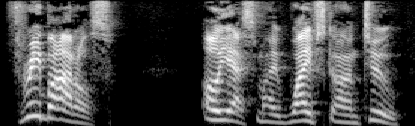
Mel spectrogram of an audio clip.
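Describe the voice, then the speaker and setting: Grouchy, self-pitying husband played by a man for vintage radio comedy; whiny melodrama, very unhurried delivery. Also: high-pitched, expressive, bright, forceful tone, full character voice. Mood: agitated. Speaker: community theatre actor. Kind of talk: 1940s radio comedy acting.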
